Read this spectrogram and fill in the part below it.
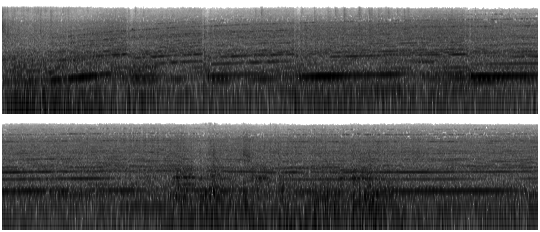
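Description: A race car engine revs up hard through the gears, its pitch climbing and dropping at each shift.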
